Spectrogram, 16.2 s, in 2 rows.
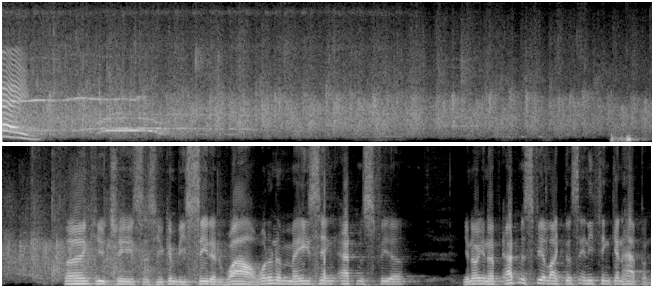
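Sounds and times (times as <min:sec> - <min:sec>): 
church congregation clapping in welcome during a service: 0:00.0 - 0:11.0
speech: 0:08.9 - 0:13.2, 0:13.9 - 0:16.2.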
